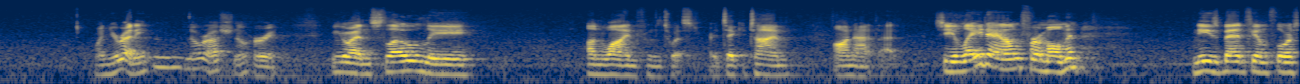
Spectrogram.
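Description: A man speaks calmly and clearly, close to a microphone.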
